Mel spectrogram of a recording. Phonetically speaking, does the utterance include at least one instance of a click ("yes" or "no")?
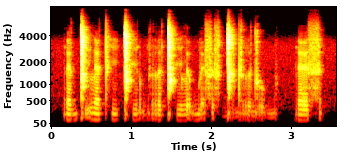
yes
